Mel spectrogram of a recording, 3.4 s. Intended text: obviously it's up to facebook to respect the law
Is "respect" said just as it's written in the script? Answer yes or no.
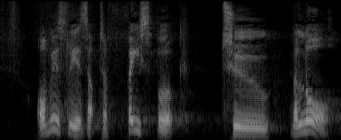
no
